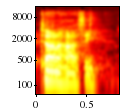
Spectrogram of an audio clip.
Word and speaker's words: Ta-Nehisi: And then now we're getting a new Superman, the Ta-Nehisi Coates, I'm sure I'm pronouncing that wrong. – Yeah, Ta-Nehisi.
